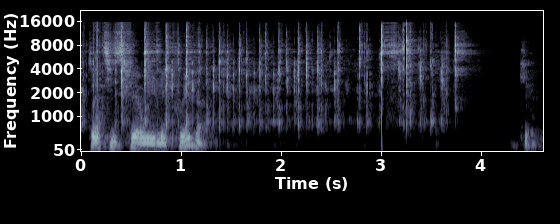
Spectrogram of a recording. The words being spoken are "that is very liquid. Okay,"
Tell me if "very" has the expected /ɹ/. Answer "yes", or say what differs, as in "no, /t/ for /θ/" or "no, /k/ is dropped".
no, /w/ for /ɹ/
